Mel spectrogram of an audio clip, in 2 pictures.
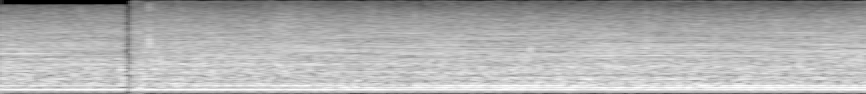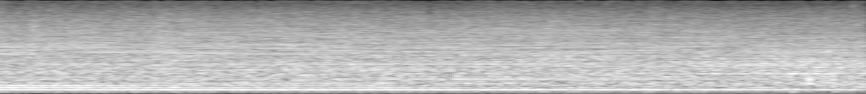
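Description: Faint steady hum with even hiss, room tone with no distinct events apart from a brief dropout under a second in.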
